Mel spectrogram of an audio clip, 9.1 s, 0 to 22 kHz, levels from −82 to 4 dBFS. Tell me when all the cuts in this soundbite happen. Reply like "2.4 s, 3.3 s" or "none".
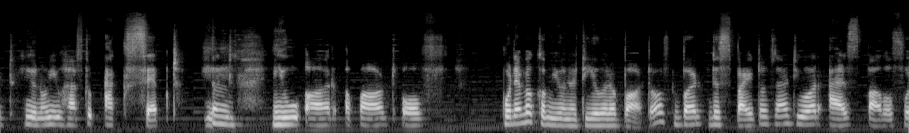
none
